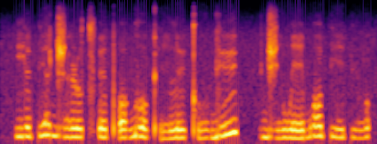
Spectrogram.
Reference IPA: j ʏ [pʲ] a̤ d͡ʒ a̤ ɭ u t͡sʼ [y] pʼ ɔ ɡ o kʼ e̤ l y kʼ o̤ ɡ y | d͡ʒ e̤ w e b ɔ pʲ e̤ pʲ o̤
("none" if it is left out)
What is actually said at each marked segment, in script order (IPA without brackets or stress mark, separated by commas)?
pʲ, ʏ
